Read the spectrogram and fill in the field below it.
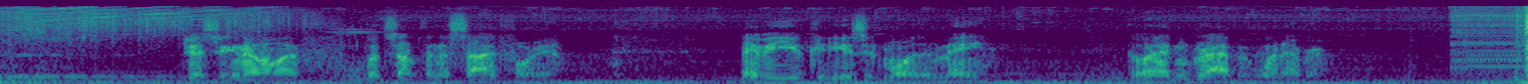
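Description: A man speaks calmly and warmly through a faint electronic filter.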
